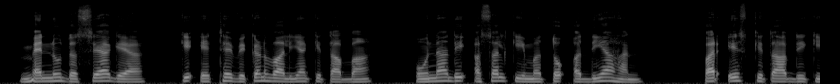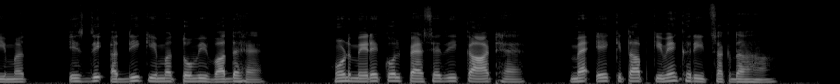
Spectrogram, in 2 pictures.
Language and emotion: Punjabi, sad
